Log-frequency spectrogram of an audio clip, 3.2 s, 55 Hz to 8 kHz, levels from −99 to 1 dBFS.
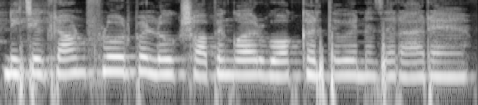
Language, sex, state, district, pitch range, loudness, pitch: Hindi, female, Uttar Pradesh, Lucknow, 220-245 Hz, -13 LUFS, 230 Hz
